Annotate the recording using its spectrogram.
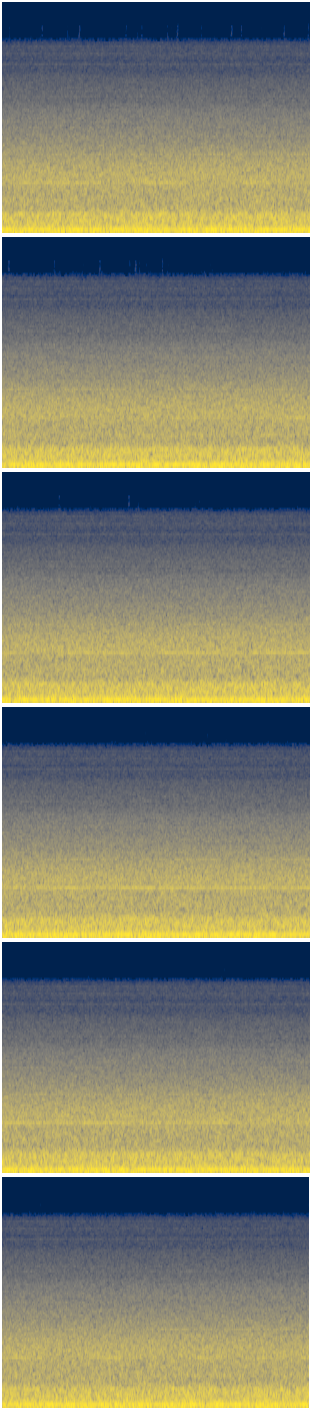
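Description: A jet aircraft's engines drone steadily from inside the cockpit.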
